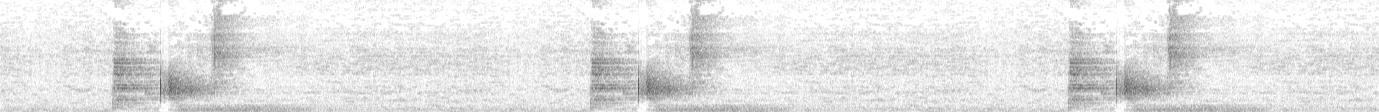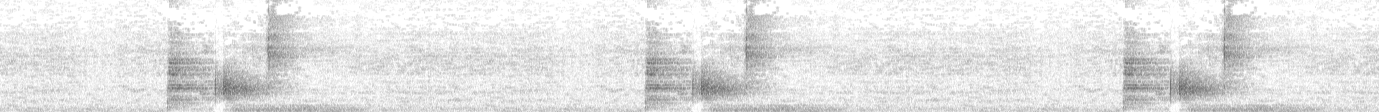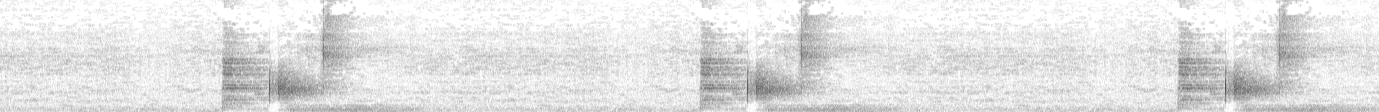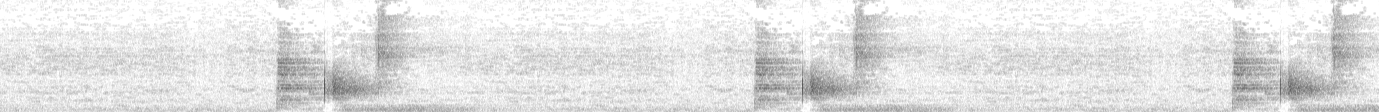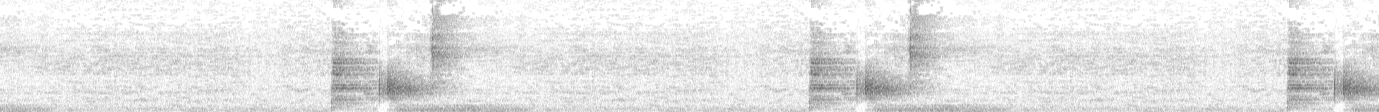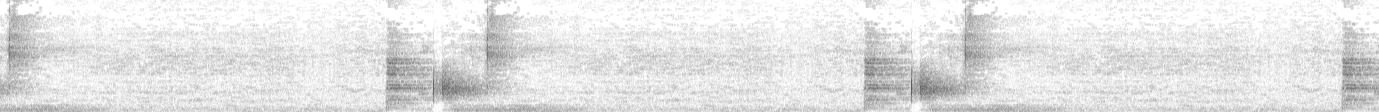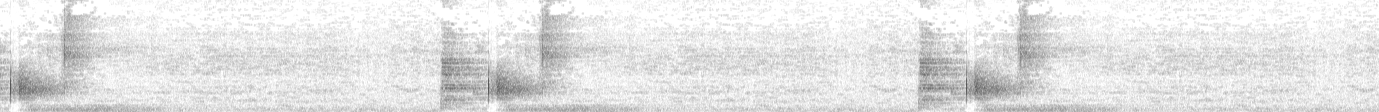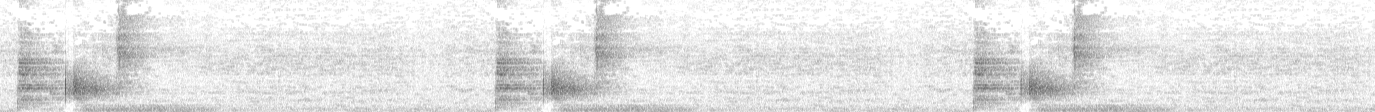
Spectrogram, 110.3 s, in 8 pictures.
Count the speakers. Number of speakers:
0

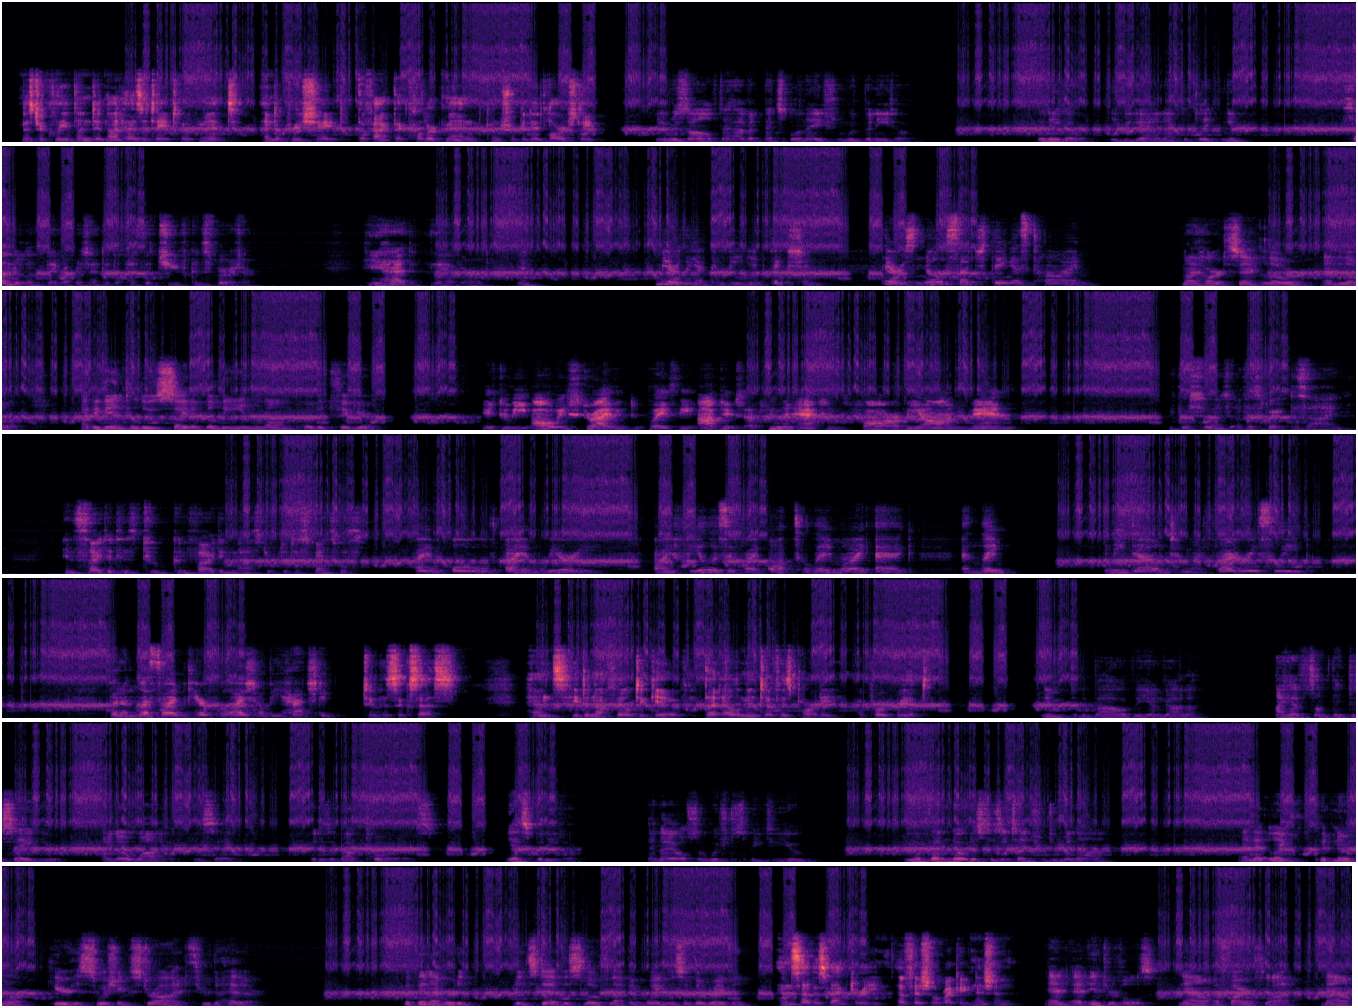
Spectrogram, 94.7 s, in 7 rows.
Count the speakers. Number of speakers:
6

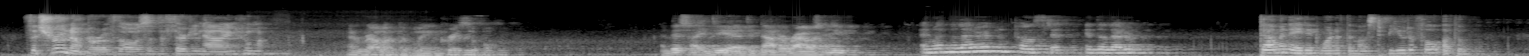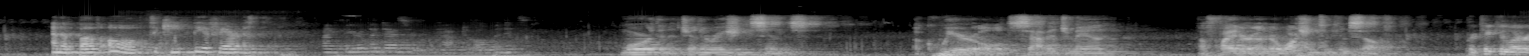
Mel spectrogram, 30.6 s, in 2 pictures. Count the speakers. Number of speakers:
8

